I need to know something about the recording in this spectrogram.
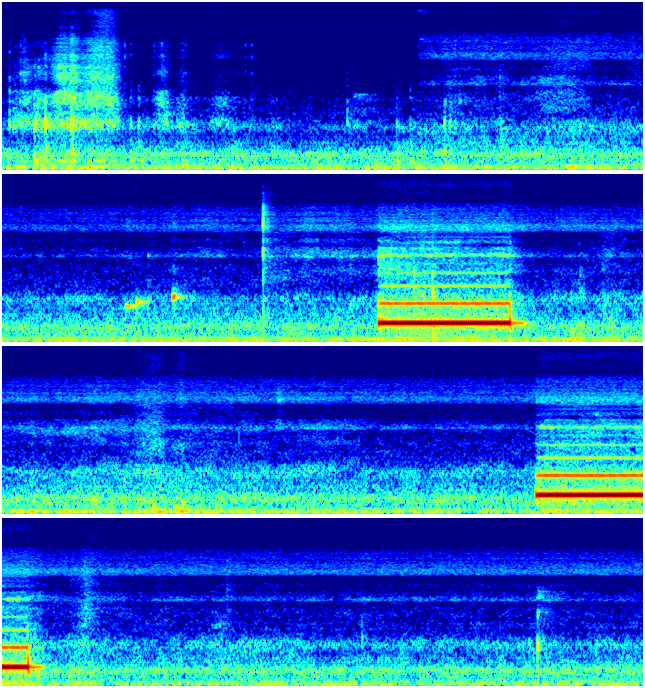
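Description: Two ringback tones from a phone call, each about a second long and six seconds apart, a steady mid-pitched buzzy tone rich in harmonics, over faint background hiss with no talking.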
